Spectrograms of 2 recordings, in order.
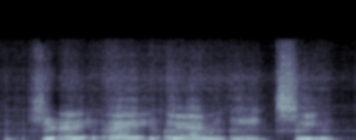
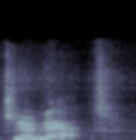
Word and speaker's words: Janet: name was j-a-n-e-t j-a-n-e-t most of you would pronounce that janet nope she was jeanette so it took me half a year to get that in my head that it was jeanette and not janet prince canadian that's where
